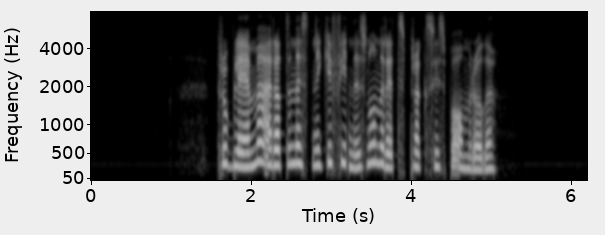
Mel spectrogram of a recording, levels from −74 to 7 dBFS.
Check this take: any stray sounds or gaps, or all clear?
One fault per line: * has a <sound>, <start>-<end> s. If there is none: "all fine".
* has a dropout, 3.2-3.2 s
